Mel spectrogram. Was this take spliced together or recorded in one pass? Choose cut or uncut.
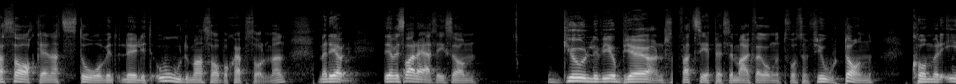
cut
